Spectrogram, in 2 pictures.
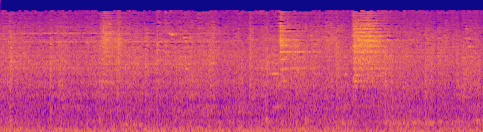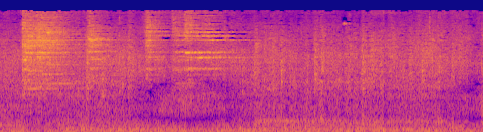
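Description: A Norfolk Southern freight train passes close by: the diesel locomotives rumble past, then the freight cars roll by with clattering wheels. Brief high-pitched wheel squeals come in a few seconds in.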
